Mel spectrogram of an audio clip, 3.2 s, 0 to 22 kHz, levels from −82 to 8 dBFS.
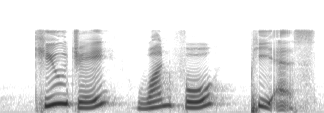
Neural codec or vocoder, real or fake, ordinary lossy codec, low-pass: none; real; none; 7.2 kHz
